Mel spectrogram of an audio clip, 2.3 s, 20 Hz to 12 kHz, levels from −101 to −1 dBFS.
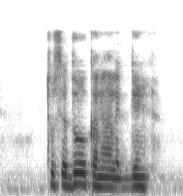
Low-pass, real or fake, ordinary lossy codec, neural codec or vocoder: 7.2 kHz; fake; AAC, 64 kbps; codec, 16 kHz, 4 kbps, FreqCodec, smaller model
